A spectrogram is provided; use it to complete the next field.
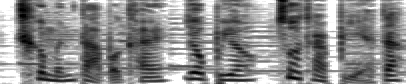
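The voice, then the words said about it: Soft, gentle seductive voice. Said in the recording (Chinese): “用温柔的声音说”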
